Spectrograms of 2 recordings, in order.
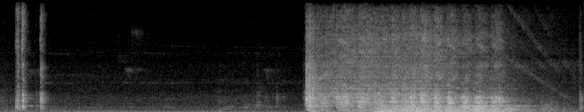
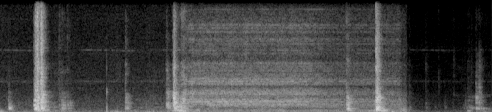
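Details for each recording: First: Suzuki APV Mega Carry petrol, won't start, battery and starter OK: starter churns steadily about two seconds, engine never catches. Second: Suzuki APV / Mega Carry that won't start: at key-on a couple of clicks then an even two-second fuel pump whir with relay bypassed; pump works, so the relay is at fault.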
